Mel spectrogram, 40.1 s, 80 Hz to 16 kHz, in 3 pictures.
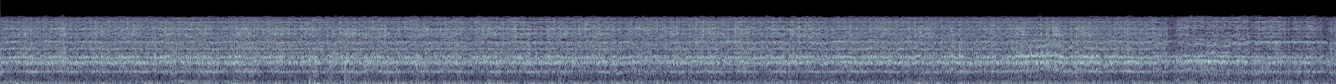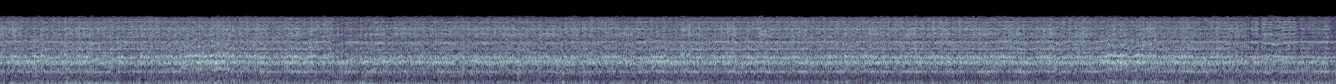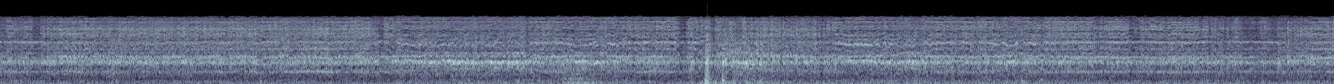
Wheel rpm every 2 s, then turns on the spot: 160, 160, 160, 160, 160, 160, 160, 160, 160, 160, 160, 160, 160, 160, 160, 160, 170, 170, 160, 160.
none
